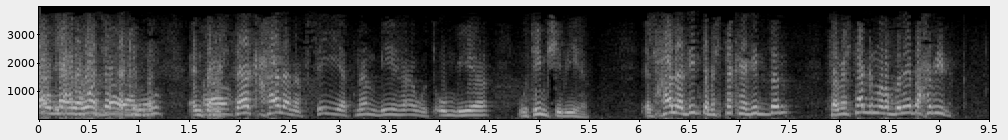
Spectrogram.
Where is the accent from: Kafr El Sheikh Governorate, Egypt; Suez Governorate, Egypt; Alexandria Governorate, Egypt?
Kafr El Sheikh Governorate, Egypt; بعض المحافظات زي عندنا في كفر الشيخ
